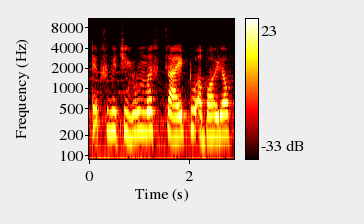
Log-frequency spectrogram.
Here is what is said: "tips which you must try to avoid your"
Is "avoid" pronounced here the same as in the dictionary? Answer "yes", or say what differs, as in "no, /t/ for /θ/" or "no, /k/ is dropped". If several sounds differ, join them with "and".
no, /b/ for /v/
